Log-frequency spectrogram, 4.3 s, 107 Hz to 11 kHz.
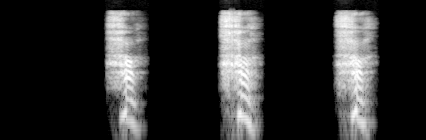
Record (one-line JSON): {"exhalation_length": "4.3 s", "exhalation_amplitude": 28071, "exhalation_signal_mean_std_ratio": 0.33, "survey_phase": "alpha (2021-03-01 to 2021-08-12)", "age": "45-64", "gender": "Female", "wearing_mask": "No", "symptom_none": true, "smoker_status": "Ex-smoker", "respiratory_condition_asthma": false, "respiratory_condition_other": false, "recruitment_source": "REACT", "submission_delay": "2 days", "covid_test_result": "Negative", "covid_test_method": "RT-qPCR"}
